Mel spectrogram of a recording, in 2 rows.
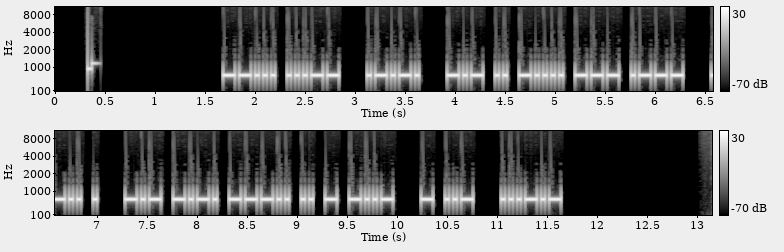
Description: Morse code, heard as a keyed tone, about 30 wpm, 700 Hz. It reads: 73 <AR> KI6OJ DE KC8ITX TU <SK>
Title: K1USN SST QSO Practice 30wpm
